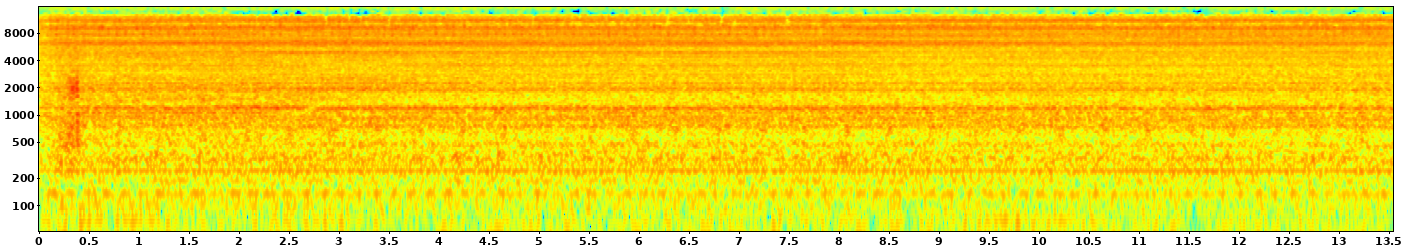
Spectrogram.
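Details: Mercedes W204 after replacing the accessory belt tensioner to cure a long-standing alternator belt squeak: steady even idle with smooth hiss, no chirp or squeal from the belt; normal idle.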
